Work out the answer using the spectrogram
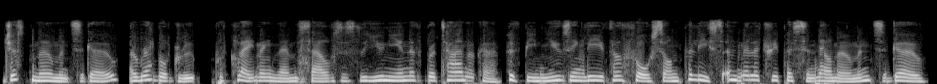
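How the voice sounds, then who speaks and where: Woman reading a dark, dry news bulletin. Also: lowish voice, normal speed, hardly any pauses, no room sound, lo-fi sound. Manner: flat, read-aloud bulletin delivery. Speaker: newsreader in a fictional emergency broadcast. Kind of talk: scripted amateur audio drama.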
